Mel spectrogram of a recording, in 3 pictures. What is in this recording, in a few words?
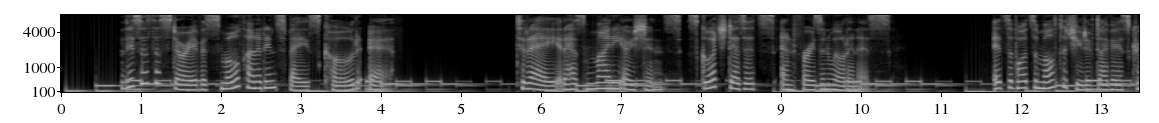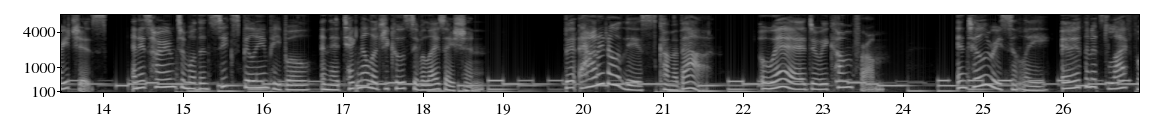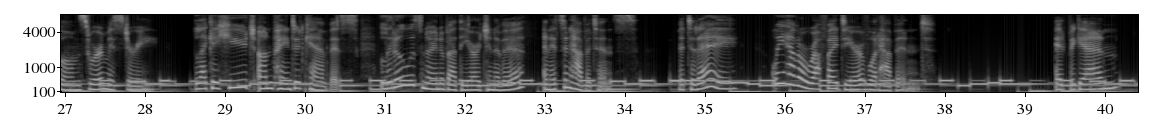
Narration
